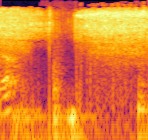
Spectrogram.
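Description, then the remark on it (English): A rain stick made by Sherry Osborne being played, a steady, bright hiss of tiny grains trickling and pattering continuously, with a brief swell partway through and faint low murmurs underneath. “She makes these gorgeous rain sticks.”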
